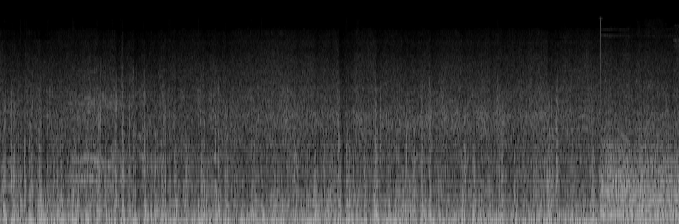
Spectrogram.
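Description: Running noise of a moving train heard from on board: wheels and carriage rattling, with wind buffeting the microphone.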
